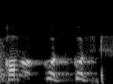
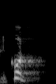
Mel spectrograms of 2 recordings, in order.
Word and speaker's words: could: Bukan call, could. Bacanya could. I could run. L-nya nggak ada. Kata L-nya nggak dibaca.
